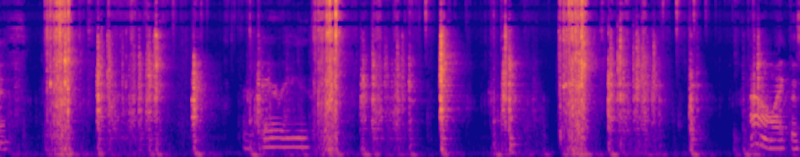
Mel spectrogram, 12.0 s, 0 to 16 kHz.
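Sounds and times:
cards being shuffled: 0.6 - 2.5, 8.4 - 10.6.

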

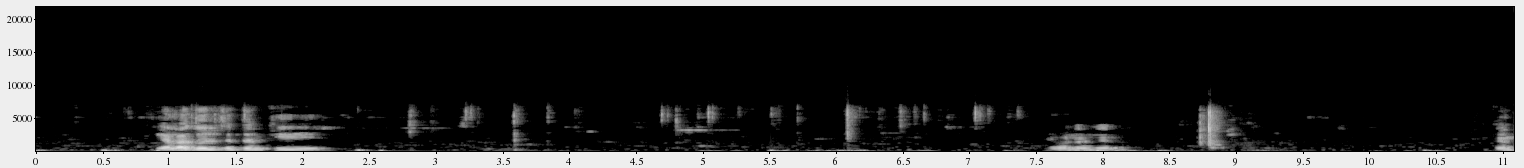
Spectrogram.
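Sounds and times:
keyboard typing clicks: 4.7 - 7.2.

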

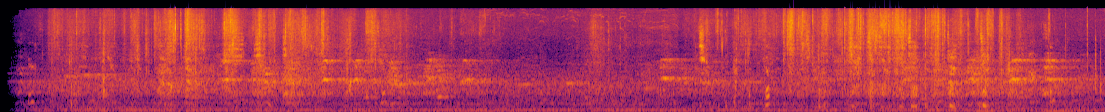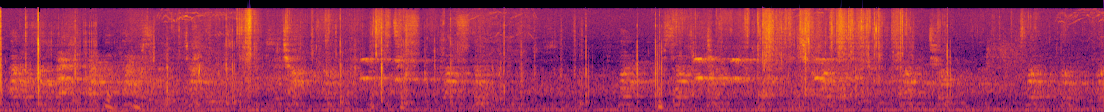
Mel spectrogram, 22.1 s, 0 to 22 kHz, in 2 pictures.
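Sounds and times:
puppy yipping: 0.2 - 4.9, 9.8 - 13.1, 14.0 - 16.0, 17.3 - 20.3.

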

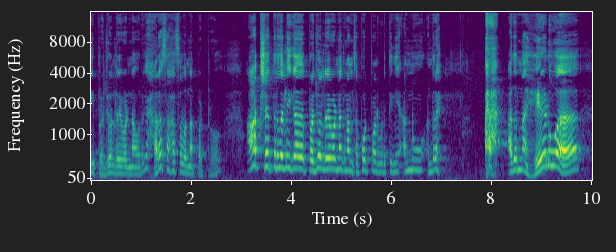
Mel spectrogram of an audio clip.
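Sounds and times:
man speaking: 0.0 - 7.1, 7.9 - 9.9
man clearing throat: 7.9 - 8.4.

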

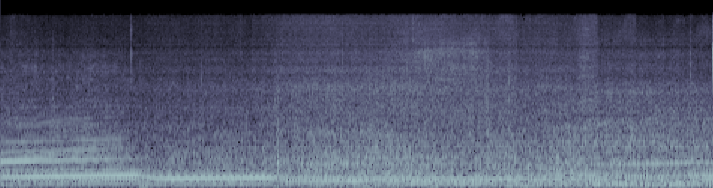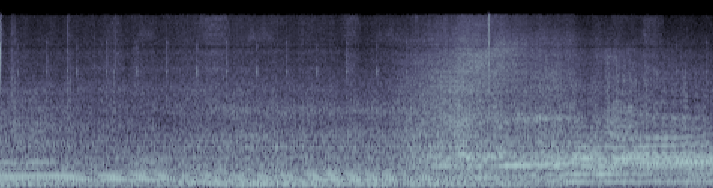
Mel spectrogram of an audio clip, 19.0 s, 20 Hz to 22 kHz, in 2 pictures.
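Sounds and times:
car engine accelerating: 0.0 - 19.0
road and tyre noise: 0.0 - 19.0.

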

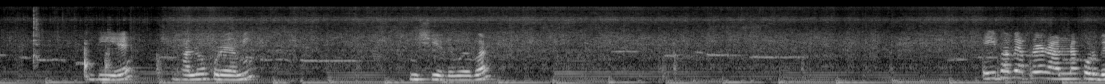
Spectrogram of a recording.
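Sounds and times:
background music: 0.0 - 11.0
food sizzling in oil: 0.0 - 11.0.

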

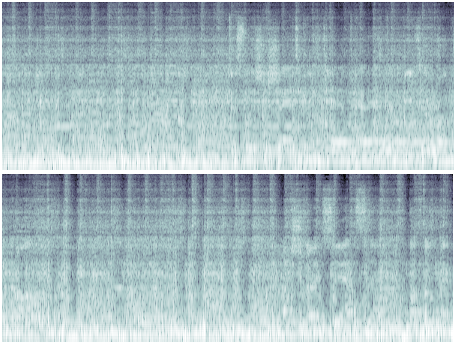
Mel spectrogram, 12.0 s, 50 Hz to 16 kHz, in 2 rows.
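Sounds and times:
drum beat: 0.0 - 12.0
electric guitars: 0.0 - 12.0.

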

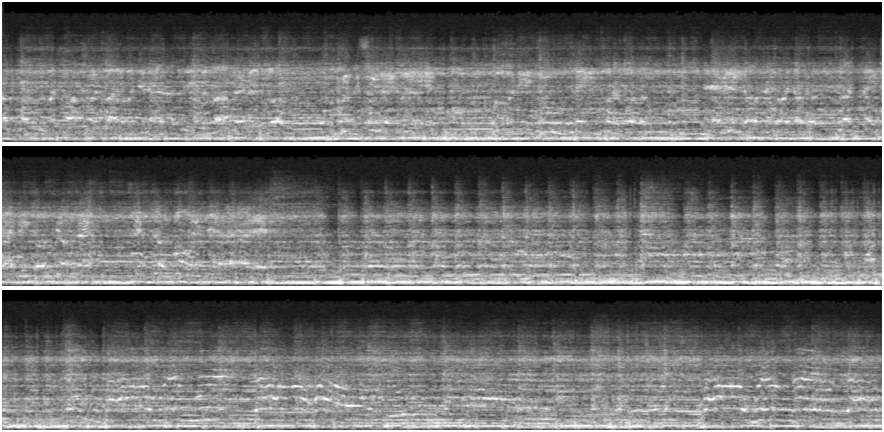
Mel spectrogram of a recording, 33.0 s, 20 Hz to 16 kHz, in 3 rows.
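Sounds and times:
person singing into a microphone: 0.0 - 14.5, 22.8 - 33.0
bass guitar: 0.0 - 33.0
drums: 0.0 - 33.0
electric guitar: 0.0 - 33.0.

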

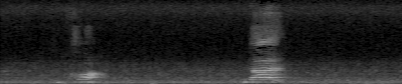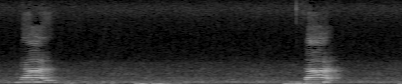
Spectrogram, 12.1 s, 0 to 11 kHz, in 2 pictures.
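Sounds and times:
child calling out: 3.8 - 4.3, 6.3 - 6.9, 10.6 - 11.2.

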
